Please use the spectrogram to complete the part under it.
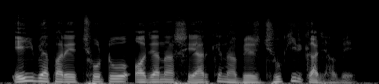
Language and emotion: Bengali, neutral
